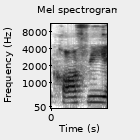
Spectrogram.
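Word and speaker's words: Ko-fi: tell me then about the co is it Kofi yeah Kofi coffee I don't know everybody pron oh okay yeah I didn't know how to pronounce it oh coffee I like coffee all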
